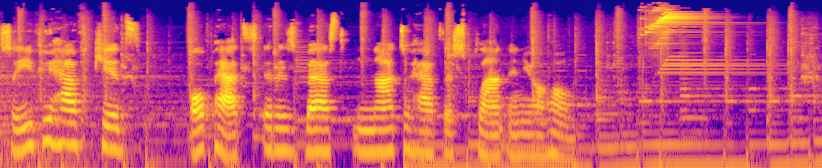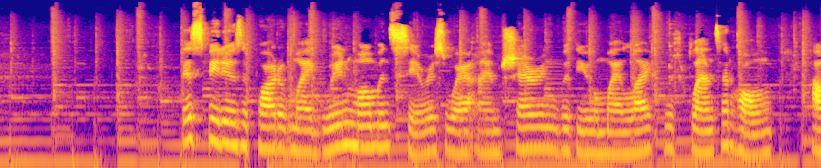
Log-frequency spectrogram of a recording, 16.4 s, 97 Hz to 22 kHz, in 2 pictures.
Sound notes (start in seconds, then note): 5.0 whimsical music; 6.4 twinkling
